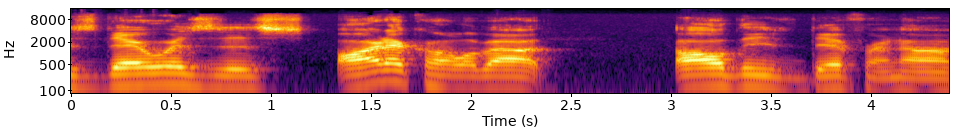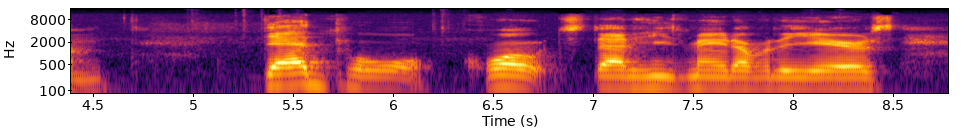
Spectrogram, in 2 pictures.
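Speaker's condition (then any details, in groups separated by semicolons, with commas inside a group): Cerebral palsy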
